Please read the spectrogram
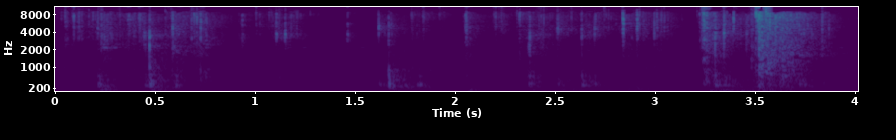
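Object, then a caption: Pressed soap-flake ball. A solid white, green and orange pressed soap-flake ball, held in the hand, is carved with a craft knife until it crumbles. Dry, crisp scraping and crackling bursts fill the clip with a bright, high hiss, ending in a louder crunchy rush as the ball breaks apart.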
